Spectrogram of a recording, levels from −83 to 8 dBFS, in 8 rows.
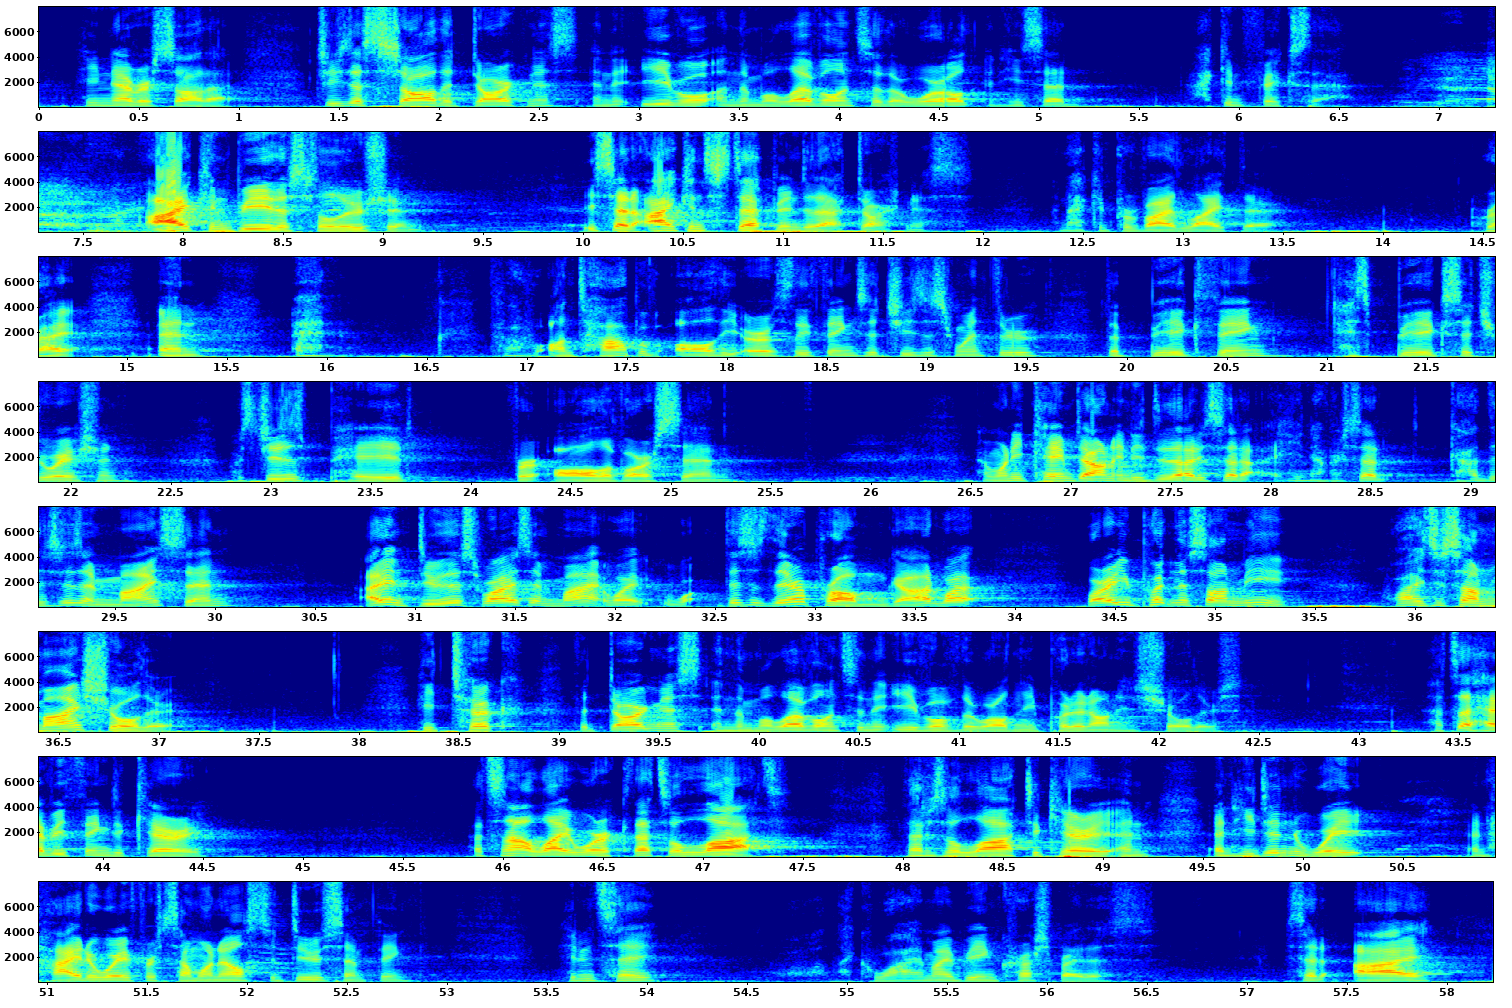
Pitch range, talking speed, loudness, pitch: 120-145 Hz, 190 wpm, -21 LUFS, 130 Hz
